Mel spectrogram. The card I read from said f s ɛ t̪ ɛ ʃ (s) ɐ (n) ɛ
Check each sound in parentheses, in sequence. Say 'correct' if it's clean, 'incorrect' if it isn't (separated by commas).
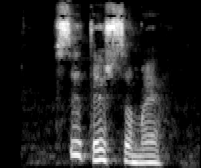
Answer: correct, incorrect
